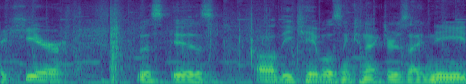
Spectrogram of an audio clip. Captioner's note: travel bag plops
